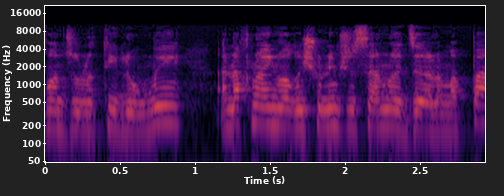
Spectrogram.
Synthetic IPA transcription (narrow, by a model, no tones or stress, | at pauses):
onzunatileumi | ʔa̰naχnuajinuaʁiʃo̞nimʃesanue̞tzealamapa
